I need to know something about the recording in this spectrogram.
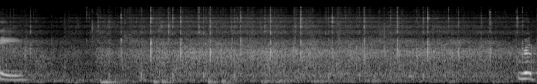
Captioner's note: audience applauding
